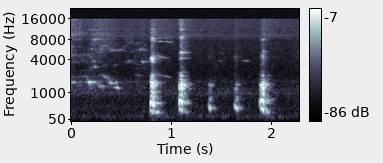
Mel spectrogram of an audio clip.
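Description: A man's quiet laughter: a run of five short chuckles, starting a little under a second in.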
